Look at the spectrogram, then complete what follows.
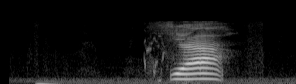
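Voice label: "jia1", Mandarin Chinese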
